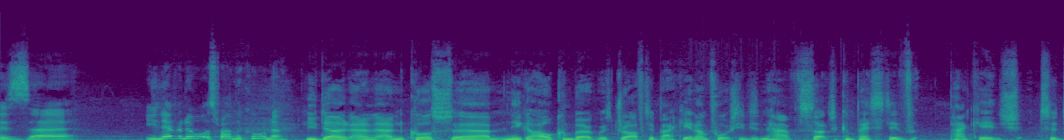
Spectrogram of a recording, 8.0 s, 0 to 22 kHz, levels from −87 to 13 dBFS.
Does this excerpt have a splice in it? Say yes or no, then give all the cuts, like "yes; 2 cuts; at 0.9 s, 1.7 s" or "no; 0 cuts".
no; 0 cuts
